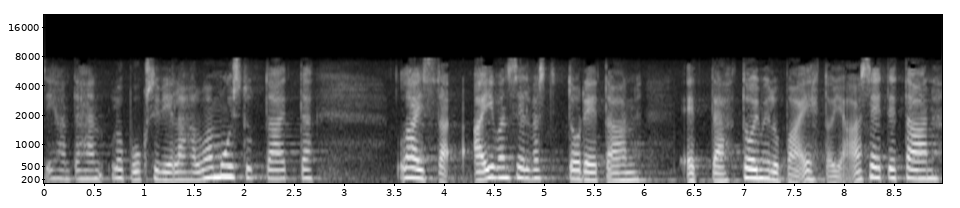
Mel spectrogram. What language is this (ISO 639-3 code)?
fin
